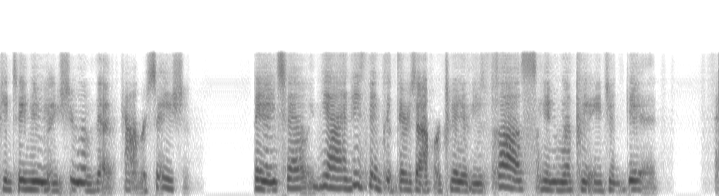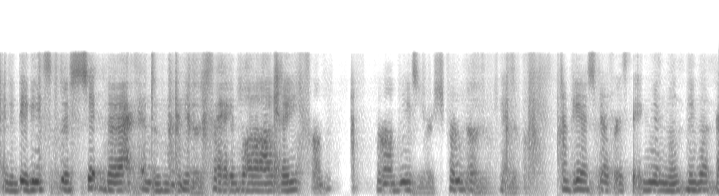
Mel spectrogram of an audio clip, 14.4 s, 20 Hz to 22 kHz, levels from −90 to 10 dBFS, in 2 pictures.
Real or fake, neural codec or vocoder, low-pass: fake; codec, 16 kHz, 0.5 kbps, FreqCodec, smaller model; 7.2 kHz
